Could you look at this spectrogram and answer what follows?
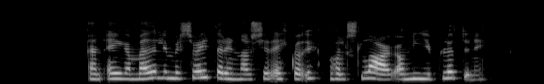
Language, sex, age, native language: Icelandic, female, 20-29, Icelandic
